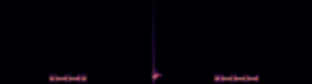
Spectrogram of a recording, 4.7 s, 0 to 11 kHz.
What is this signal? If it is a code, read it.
Morse code, heard as a keyed tone, about 25 wpm, 700 Hz. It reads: P J
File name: Single-Letter-Number-25wpm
